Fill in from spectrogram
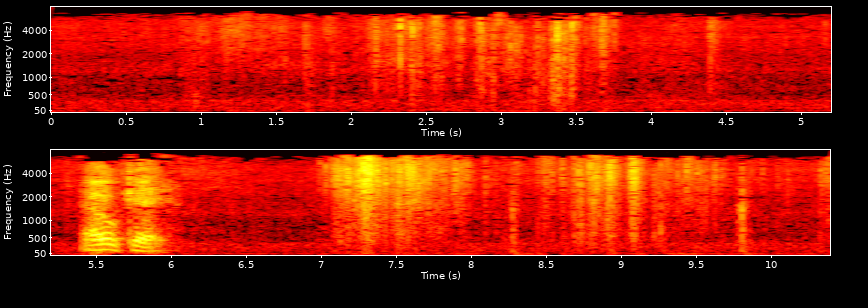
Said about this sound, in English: I'm still turning pages, folks.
